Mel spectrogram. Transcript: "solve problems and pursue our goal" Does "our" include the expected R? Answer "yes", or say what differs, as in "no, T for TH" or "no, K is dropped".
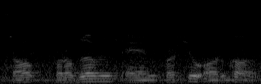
yes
